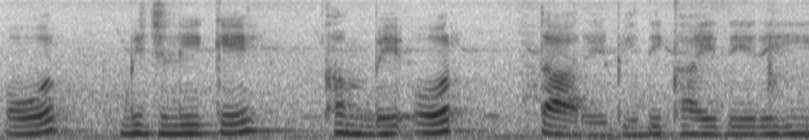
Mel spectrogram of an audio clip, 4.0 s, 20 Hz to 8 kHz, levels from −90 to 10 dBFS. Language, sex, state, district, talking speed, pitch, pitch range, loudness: Hindi, female, Punjab, Pathankot, 165 wpm, 170 Hz, 160-180 Hz, -17 LUFS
